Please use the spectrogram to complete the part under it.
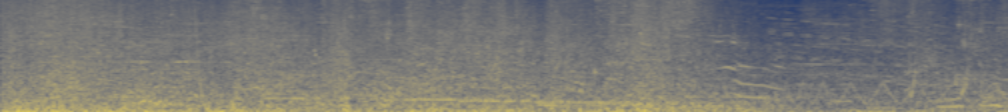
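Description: Game spell effects crackle and burst in a busy fight.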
